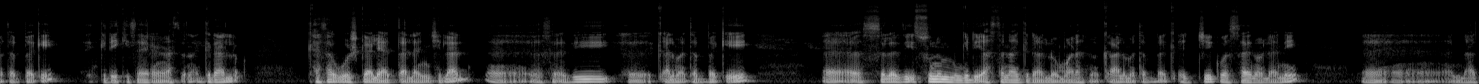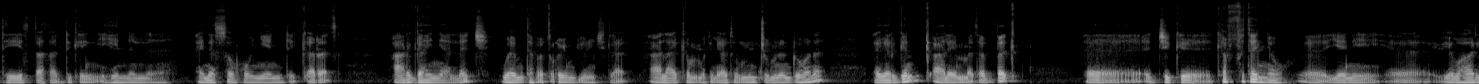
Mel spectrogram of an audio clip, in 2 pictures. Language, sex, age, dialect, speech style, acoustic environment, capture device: Amharic, male, 45-54, Ethiopia - Addis Ababa, relaxed, nature, mobile / Linux / Chrome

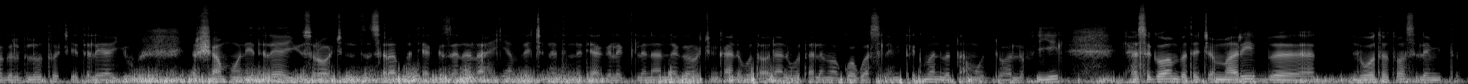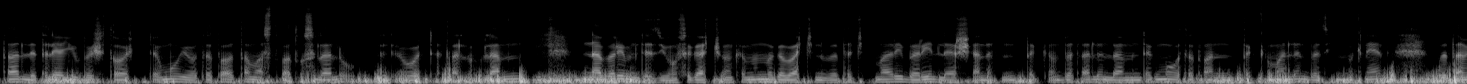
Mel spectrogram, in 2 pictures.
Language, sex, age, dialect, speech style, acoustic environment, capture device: Amharic, male, 35-44, Ethiopia - Gojjam, happy; excited; focused; relaxed, nature; silence, desktop / Linux / Chrome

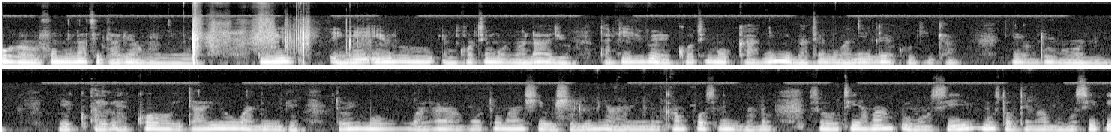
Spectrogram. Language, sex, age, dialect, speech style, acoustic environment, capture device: Yoruba, male, 25-34, Nigeria - Lagos Yoruba, focused, silence; nature, desktop / Linux / Chrome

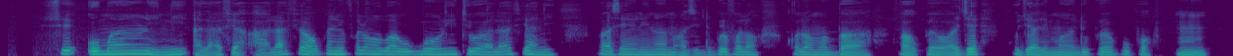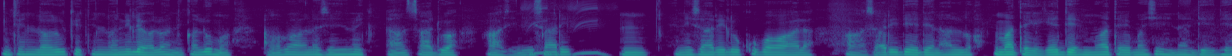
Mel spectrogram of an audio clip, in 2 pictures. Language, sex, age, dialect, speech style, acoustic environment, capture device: Yoruba, male, 35-44, Nigeria - Lagos Yoruba, happy; relaxed, nature, mobile / Linux / Chrome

